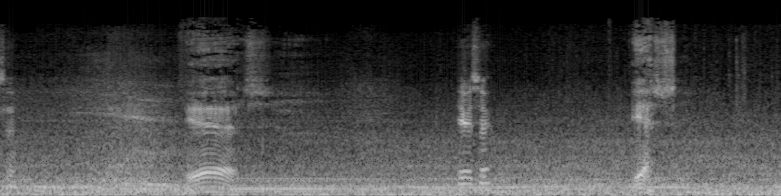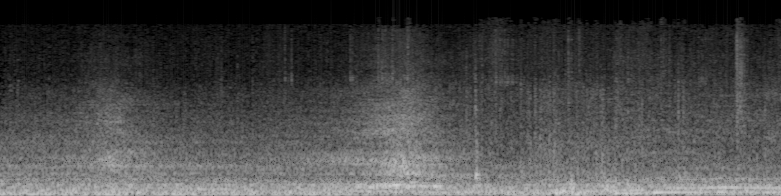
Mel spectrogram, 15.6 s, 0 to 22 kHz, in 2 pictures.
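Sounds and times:
moving car engine rumble: 0:00.0 - 0:15.6
road hum from a moving car: 0:00.0 - 0:15.6
speech: 0:01.9 - 0:02.8, 0:04.6 - 0:05.0, 0:06.3 - 0:06.9.

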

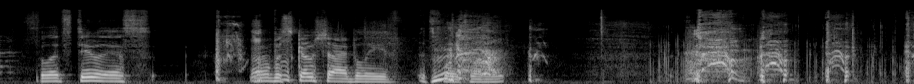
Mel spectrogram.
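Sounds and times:
speech: 0:00.4 - 0:01.6, 0:02.5 - 0:05.5
harsh raspy coughing after smoking: 0:02.1 - 0:03.0, 0:04.3 - 0:05.6, 0:06.9 - 0:09.1.

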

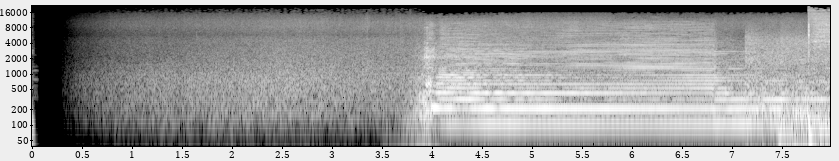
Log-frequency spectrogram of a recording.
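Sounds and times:
ocean surf washing ashore: 0:00.4 - 0:06.2
loud deep ship's horn blast: 0:03.8 - 0:07.9.

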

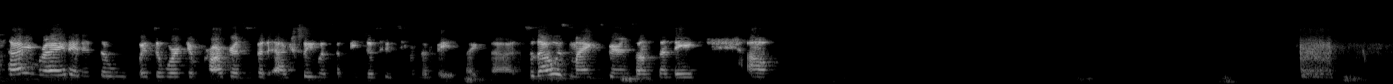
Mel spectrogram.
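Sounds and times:
voice on a phone call: 0:00.0 - 0:07.7
speech: 0:00.1 - 0:07.8.

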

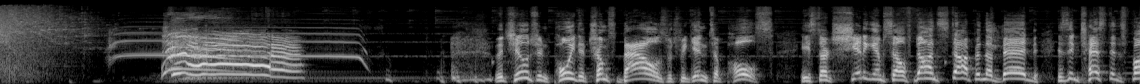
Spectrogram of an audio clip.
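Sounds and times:
burst of shattering noise: 0:00.0 - 0:01.2
fainter sustained wail: 0:01.1 - 0:03.8
woman screaming loudly and shrilly: 0:01.1 - 0:03.8
speech: 0:05.0 - 0:11.3.

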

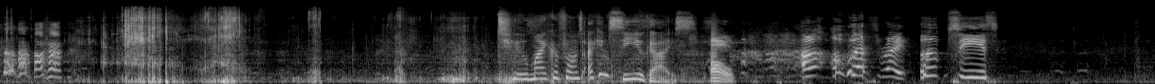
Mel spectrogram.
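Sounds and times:
laughter: 0:00.0 - 0:00.9, 0:07.0 - 0:09.0
crunchy food being chewed: 0:00.6 - 0:05.0
speech: 0:05.1 - 0:07.6, 0:09.6 - 0:10.1.

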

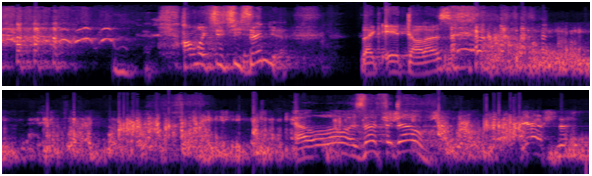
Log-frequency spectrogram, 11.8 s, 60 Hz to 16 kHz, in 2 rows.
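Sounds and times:
laughter: 0:00.0 - 0:01.9, 0:04.4 - 0:08.8
speech: 0:01.8 - 0:05.4, 0:08.9 - 0:11.7
wind buffeting a phone microphone outdoors during a phone call: 0:04.7 - 0:11.7.

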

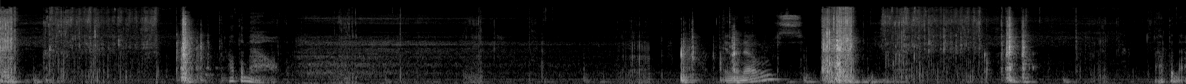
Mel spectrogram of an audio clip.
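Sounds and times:
deck of tarot cards being shuffled: 0:00.0 - 0:02.1, 0:06.1 - 0:07.6, 0:08.2 - 0:11.8
speech: 0:02.3 - 0:02.9, 0:07.4 - 0:08.5.

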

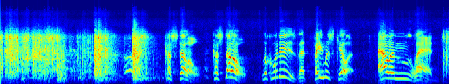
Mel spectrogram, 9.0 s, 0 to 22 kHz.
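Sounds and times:
door being smashed through: 0:00.0 - 0:03.1
person crying out: 0:02.4 - 0:02.8
speech: 0:03.4 - 0:08.7.

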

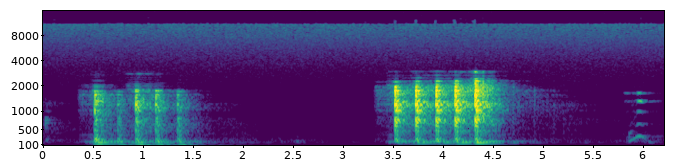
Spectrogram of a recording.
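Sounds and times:
firm knocking on a wooden door of an old tenement: 0:00.4 - 0:01.6, 0:03.5 - 0:04.6.

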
